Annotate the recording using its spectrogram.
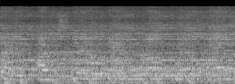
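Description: A live rock band playing loud, amplified music without a break.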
